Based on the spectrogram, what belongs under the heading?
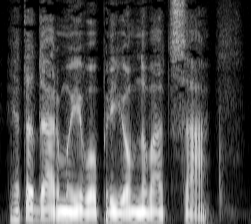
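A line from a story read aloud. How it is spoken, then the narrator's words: Joyful. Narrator (Russian): радостно заговорил Публий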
